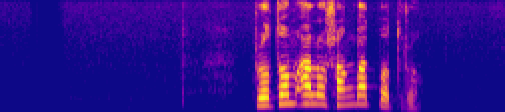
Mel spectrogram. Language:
Bangla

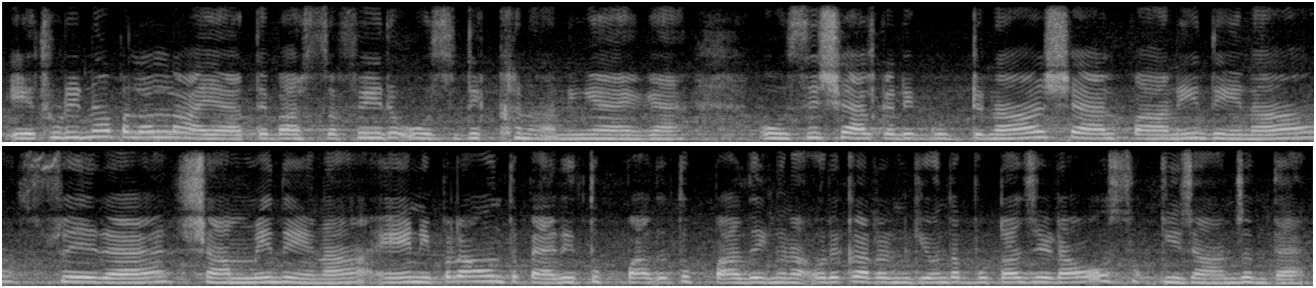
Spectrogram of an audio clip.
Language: Dogri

